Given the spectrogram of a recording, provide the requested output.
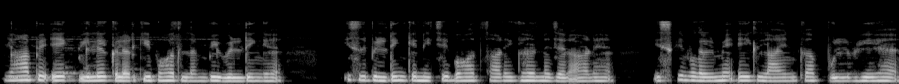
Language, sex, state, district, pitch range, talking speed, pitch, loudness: Hindi, female, Bihar, Patna, 165-180 Hz, 195 wpm, 175 Hz, -16 LUFS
